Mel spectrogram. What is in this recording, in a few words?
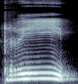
hurry, Thai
